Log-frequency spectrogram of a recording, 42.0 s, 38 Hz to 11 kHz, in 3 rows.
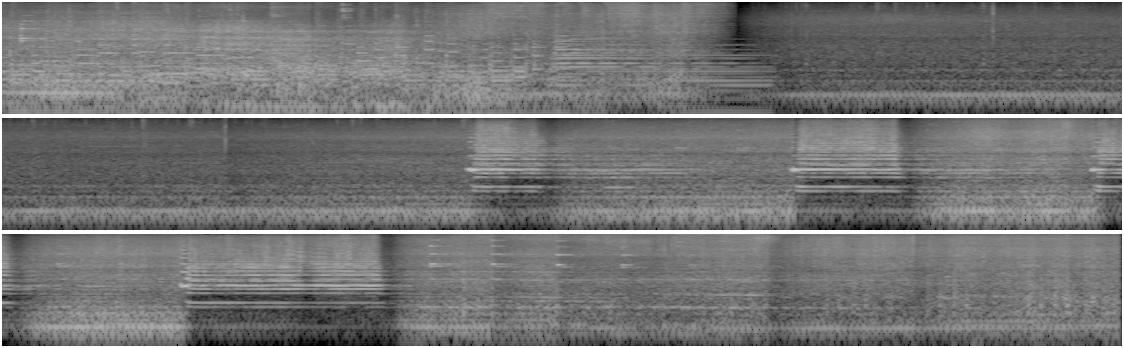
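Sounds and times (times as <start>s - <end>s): locomotive air horn: 1.9s - 3.6s, 19.8s - 22.7s, 23.9s - 28.6s, 30.2s - 33.0s.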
